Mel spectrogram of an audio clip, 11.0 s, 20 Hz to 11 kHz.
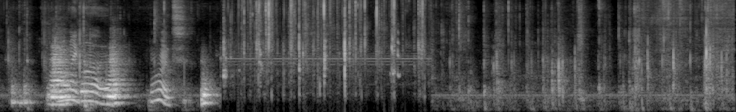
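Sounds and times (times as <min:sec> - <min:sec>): sticky slime crackling and popping: 0:03.4 - 0:11.0.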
